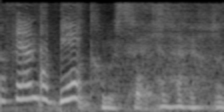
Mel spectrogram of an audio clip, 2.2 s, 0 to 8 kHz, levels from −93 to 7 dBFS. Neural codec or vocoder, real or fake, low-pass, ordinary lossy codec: codec, 16 kHz, 0.5 kbps, FunCodec, trained on LibriTTS, 25 frames a second; fake; 7.2 kHz; none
